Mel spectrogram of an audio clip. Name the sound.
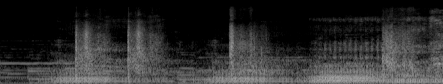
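spectral dogs growling in Minecraft All the Mods 10 video game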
